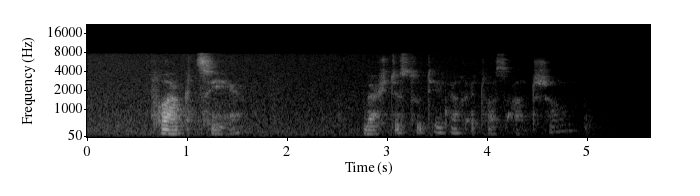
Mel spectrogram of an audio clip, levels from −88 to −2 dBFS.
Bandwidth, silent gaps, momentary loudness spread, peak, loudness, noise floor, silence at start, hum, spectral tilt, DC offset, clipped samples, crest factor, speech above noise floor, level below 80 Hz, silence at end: 8 kHz; none; 23 LU; -20 dBFS; -44 LUFS; -82 dBFS; 0 s; none; -2.5 dB/octave; under 0.1%; under 0.1%; 28 dB; 37 dB; -86 dBFS; 0.85 s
